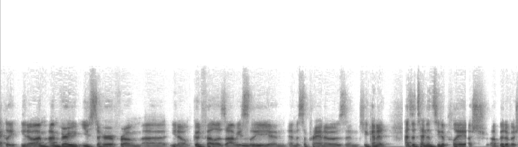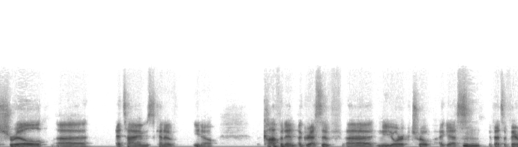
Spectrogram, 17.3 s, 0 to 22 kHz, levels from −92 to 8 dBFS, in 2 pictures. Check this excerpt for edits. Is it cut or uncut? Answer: cut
